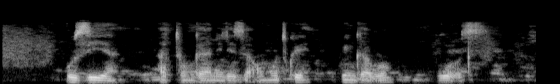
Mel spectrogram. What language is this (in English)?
Kinyarwanda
